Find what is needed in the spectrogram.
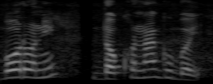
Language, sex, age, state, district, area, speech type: Bodo, female, 18-30, Assam, Kokrajhar, rural, spontaneous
